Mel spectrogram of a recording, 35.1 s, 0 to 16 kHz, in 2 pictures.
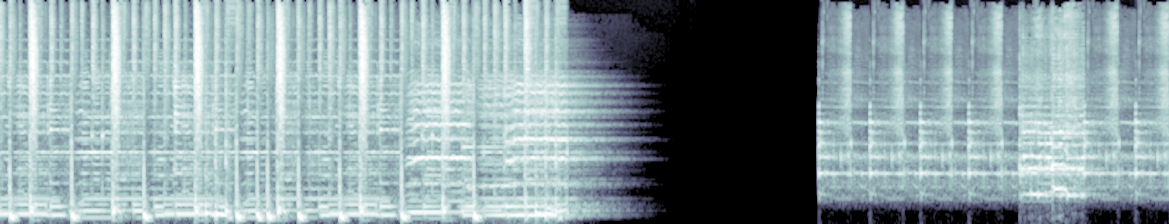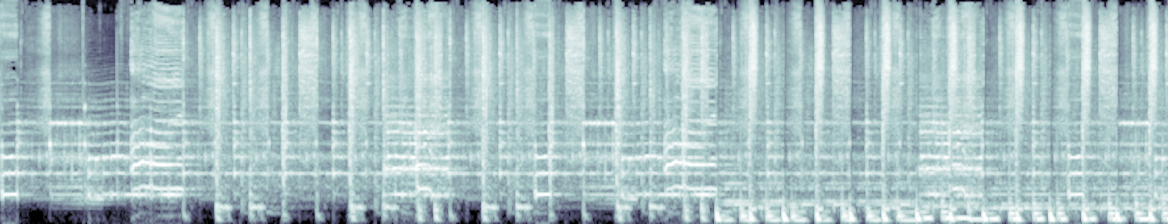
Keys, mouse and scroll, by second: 0.8 click, 1.9 click, 2.5-4.3 alt+middle drag, 4.3 e, 8.4 click, 8.7 click, 10.3 click, 11.2 click, 13.0 click, 13.9 click, 14.9 click, 20.4 click, 20.7 f, 20.9 click, 21.1-21.8 scroll down 2, 21.3 click, 22.0 click, 23.1 right click, 23.9 click, 24.1 right click, 24.6 click, 24.9 right click, 27.1 click, 27.2 right click, 28.0 click, 28.3 right click, 29.8 click, 30.7 scroll down 1, 31.1 alt+middle drag, 31.4 click, 34.2 click, 34.7 click.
